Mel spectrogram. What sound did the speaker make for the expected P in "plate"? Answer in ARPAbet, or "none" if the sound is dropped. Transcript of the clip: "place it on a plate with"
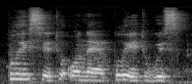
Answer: B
